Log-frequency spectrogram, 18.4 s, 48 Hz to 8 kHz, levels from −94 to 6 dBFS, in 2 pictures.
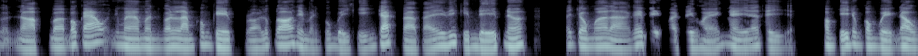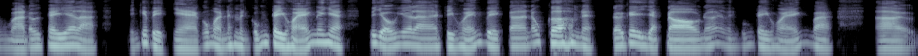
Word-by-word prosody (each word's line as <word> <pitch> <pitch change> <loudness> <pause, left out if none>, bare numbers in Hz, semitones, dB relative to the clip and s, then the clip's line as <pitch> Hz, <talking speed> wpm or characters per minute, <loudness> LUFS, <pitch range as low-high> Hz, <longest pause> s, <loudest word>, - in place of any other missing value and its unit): nộp - - +2
b - - -15
báo 115 +4 0
cáo, 150 +5 +3
nhưng 140 - -10
mà 120 -2 +2
mình, 115 -1 -5
gọi 115 +1 -1
là, 125 - 0
làm 115 -1 +3
không 140 +3 -8
kịp, 115 -4 +2
rồi 105 +1 -6
lúc 125 - -10
đó 135 0 +5
thì 125 - -2
mình 100 -3 -10
cũng 115 +5 -13
bị 100 -4 -5
khiển 100 +4 -11
trách 150 +3 +5
và 100 -3 0
phải 105 +7 -3
viết 160 +4 -2
kiểm 115 -1 -6
điểm 105 0 0
nữa. 125 +2 +1 0.4
Nói 140 - -9
chung 125 -2 -1
á 130 +1 +2
là 105 -4 0
cái 145 +5 -1
việc - - -4
mà 100 - -4
trì - - -3
hoãn 105 +6 -6
này 110 -5 -1
á 125 +2 -3
thì 100 -2 -6 0.4
không 135 - -2
chỉ 115 +4 +1
trong 140 -1 -5
công 125 -1 -3
việc 110 -3 -1
đâu, 120 -3 +3
mà 100 -3 +1
đôi 115 +3 -4
khi 130 -2 +4
á 135 +1 +2
là 105 -7 +1 0.3
những 105 +2 -15
cái 165 - 0
việc 105 -9 0
nhà 105 -2 +3
của 140 - -5
mình 140 -6 +1
á, 130 - -3
mình 125 -4 -4
cũng 130 +9 -4
trì 145 -6 +7
hoãn 125 +6 +5
đó 180 - +1
nha. 155 -8 +3 0.3
Ví 160 - -1
dụ 120 -5 +2
như 145 +2 -2
là 120 -2 +1
trì 125 0 -2
hoãn 120 +6 -1
việc, 125 -7 0
ờ, 125 0 +1
nấu 155 +5 -3
cơm 160 -2 +4
nè, 120 -5 -1 0.2
đôi 130 +1 0
khi 145 -2 +2
giặt 115 -3 -1
đồ 110 -1 +6
nữa 125 +4 -5
thì 150 - -12
mình 115 -2 -14
cũng 130 +4 -17
trì 125 -4 -2
hoãn 110 +7 -3
và, 110 -5 -1 0.4
à, 100 0 +1
120 Hz, 280 wpm, -27 LUFS, 110-135 Hz, 0.4 s, trì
